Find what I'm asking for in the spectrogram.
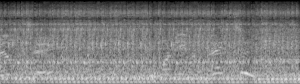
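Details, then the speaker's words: Catamaran diesel engine that stopped in a storm, running again after a wiring/connector fault was fixed: settles into a steady, even idle with constant rumble, no stumbling or knocking; normal idle. "so we got the engine working it was wiring and mom's always right"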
